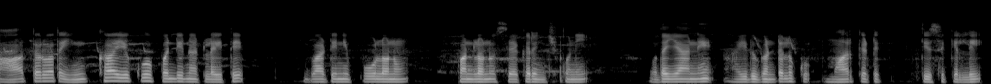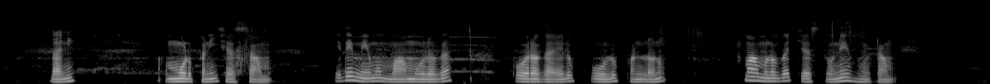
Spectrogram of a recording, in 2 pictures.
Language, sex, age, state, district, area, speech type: Telugu, male, 30-45, Andhra Pradesh, Chittoor, rural, spontaneous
